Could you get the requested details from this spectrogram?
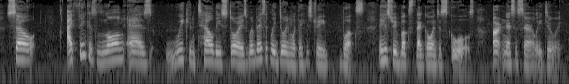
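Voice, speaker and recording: A woman with a normal speaking voice, fairly low in pitch, lively intonation and a moderate pace. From Chicago, US Midwest. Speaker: poet. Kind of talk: interview.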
